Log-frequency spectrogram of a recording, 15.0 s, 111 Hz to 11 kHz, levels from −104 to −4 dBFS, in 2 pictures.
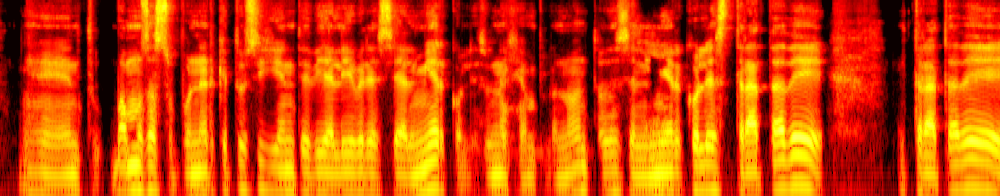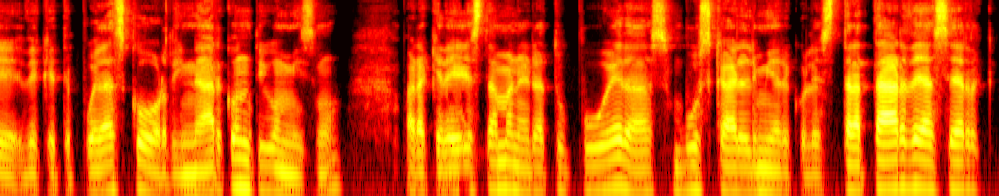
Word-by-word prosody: en 95 -1 -8
tu - - -17
vamos 115 +1 -1
a 115 - 0
suponer 100 -1 +4
que - - -12
tu 125 - -11
siguiente 110 -3 -2
día 100 0 -4
libre 100 0 -6
sea 85 - +4
el 95 - -7
miércoles, 120 +6 -6
un 95 0 -10
ejemplo, 90 -1 -15
¿no? 95 +4 -10
Entonces 105 -2 -5
el 90 0 -9
miércoles 110 +4 -1
trata 115 +6 -1
de 145 0 0 0.7
trata 100 +5 -4
de 125 -7 -2
de - - -9
que - - -10
te - - -15
puedas 115 +2 +2
coordinar 100 0 -3
contigo 120 -5 -6
mismo 95 +6 -6 0.4
para - - -2
que - - -7
de 110 +1 0
esta 120 +2 +5
manera 110 -3 -4
tú 115 -4 -18
puedas 115 -2 -1
buscar 110 0 +2
el 110 -1 -4
miércoles, 100 -3 0
tratar 130 +3 +5
de 140 0 +3
hacer 125 0 +5
110 Hz, 170 wpm, -25 LUFS, 100-120 Hz, 0.7 s, esta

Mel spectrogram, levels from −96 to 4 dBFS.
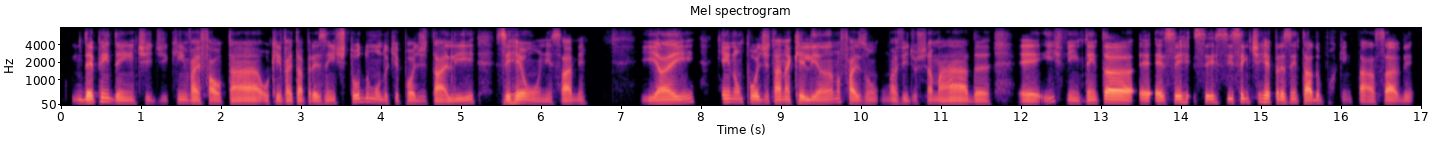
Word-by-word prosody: independente 110 -3 +1
de 95 0 -15
quem 110 +4 -7
vai 105 -1 +1
faltar 95 0 +1
ou - - -4
quem - - -3
vai - - 0
estar - - -1
presente, 105 +5 -2
todo 140 +3 -2
mundo 115 -4 -5
que - - -8
pode 95 -3 -4
estar 85 0 +1
ali 85 +9 -2 0.2
se 120 - +3
reúne, 105 -8 +1
sabe? 100 +6 -1 0.7
E 105 +1 0
aí, 115 +5 +3 0.3
quem 135 - +1
não 125 -1 -3
pôde 120 -2 0
estar 115 -1 +2
naquele 110 0 +2
ano 115 +6 -2
faz 100 -5 -1
um 100 -3 -8
uma 95 +1 -7
vídeochamada, 90 -2 -2 0.3
eh, 85 -1 +2
enfim, 110 - -7
tenta, 115 - +6
eh - - +1
eh, 475 - +3
ser 120 +1 +1
ser 125 0 0
se 130 +3 -4
sentir 135 0 0
representado 120 -4 +1
por 95 - -26
quem 110 +2 -18
tá, 75 +1 -1
sabe? 95 0 0
110 Hz, 160 wpm, -24 LUFS, 95-120 Hz, 0.7 s, tenta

